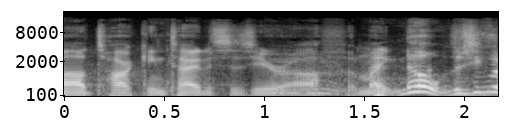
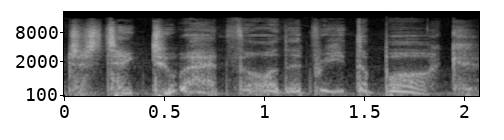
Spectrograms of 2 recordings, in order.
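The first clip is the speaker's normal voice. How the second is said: very soft, hushed, barely voiced whisper; 13 dB quieter than usual. Urging another player to read the book: whispering. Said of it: "Why are you whispering".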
